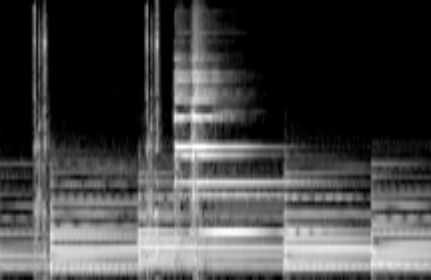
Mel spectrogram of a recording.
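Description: Background music with sustained notes, overlaid with a short click sound effect about half a second in and a bright bell ding about two seconds in: the click-and-notification-bell sound effects of a subscribe-button animation.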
